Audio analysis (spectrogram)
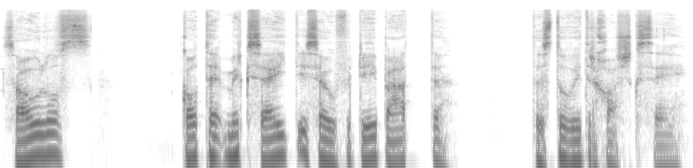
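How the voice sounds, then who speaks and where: A man's voice: medium pitch, moderate pace, mellow, breathy edge, no echo, clean studio sound, natural voice. A man playing the reluctant, timid Hananias in a children's audio drama, speaking with a Swiss German accent. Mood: kind. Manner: grumbling, hesitant.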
